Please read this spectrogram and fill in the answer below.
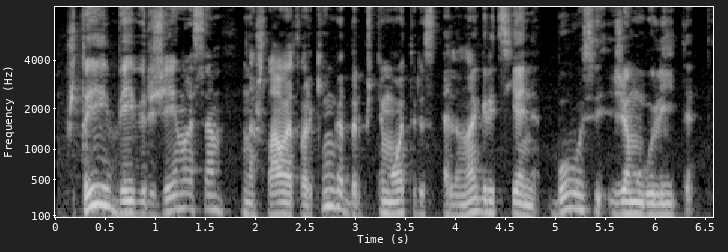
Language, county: Lithuanian, Šiauliai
